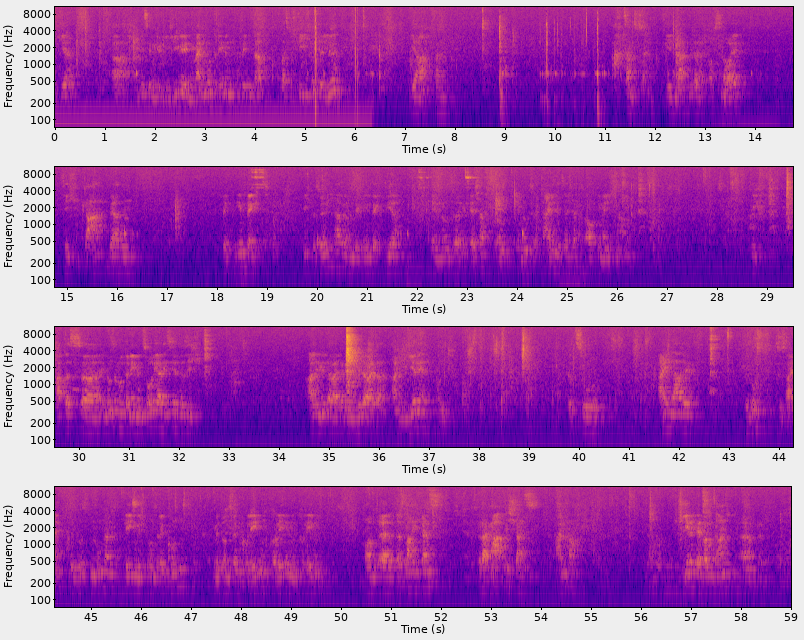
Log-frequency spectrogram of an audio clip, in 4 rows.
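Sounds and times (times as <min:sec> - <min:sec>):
low hum: 0:00.0 - 0:06.6, 0:09.0 - 0:16.6, 0:19.8 - 0:23.2.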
